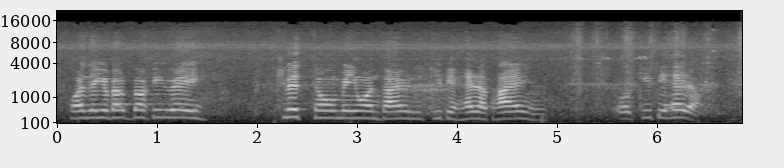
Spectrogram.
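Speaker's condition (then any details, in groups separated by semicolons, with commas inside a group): Cerebral palsy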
